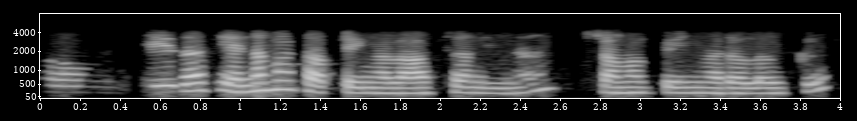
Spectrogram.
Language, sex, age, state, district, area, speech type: Tamil, female, 18-30, Tamil Nadu, Tirupattur, rural, conversation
